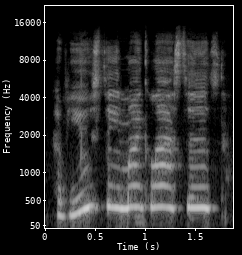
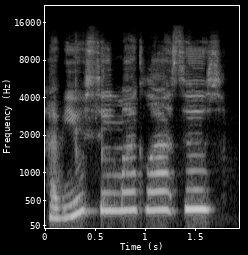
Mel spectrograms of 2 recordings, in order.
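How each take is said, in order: First: Even higher, pleading little bookworm voice; worried bookworm asking. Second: High-pitched little bookworm voice; worried bookworm asking. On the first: Bookworm asking again about his glasses, higher and pleading. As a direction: ask again, higher and more urgent. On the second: Bookworm asking everyone about his lost glasses, high and worried. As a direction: ask it up high like a small worried worm. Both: Acted. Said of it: "Carney asks".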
